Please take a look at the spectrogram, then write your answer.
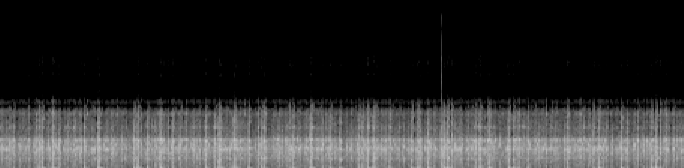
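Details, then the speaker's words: Steam trap heard through an ultrasonic probe: dense, fast irregular mechanical rattling and clatter inside the trap body with a hissy top end; faulty mechanical internals. "as we can hear from that sound recording that we're hearing a lot of mechanical sounds a lot of rattling around inside the body of the steam trap there and that's going to be down to like I was saying earlier the mechanical components within the trap itself being faulty"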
